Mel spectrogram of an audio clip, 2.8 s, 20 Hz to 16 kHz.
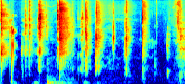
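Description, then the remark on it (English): A 12-ounce can of Cran Orange Kellerbier is cracked open: a quick run of sharp, crackling metallic pops and crinkles, about a dozen bursts in a few seconds, with no voices. “We're going to crack this. We're going to grip it and rip it, baby.”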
